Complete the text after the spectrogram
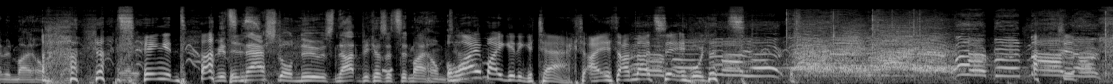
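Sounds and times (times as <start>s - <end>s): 
speech: 0.0s - 9.0s, 9.8s - 11.1s
laughter: 0.3s - 2.9s, 6.2s - 8.2s, 8.8s - 11.1s
man yelling to hype up audience: 6.2s - 7.9s, 9.5s - 11.1s
crowd roar: 6.3s - 11.1s.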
